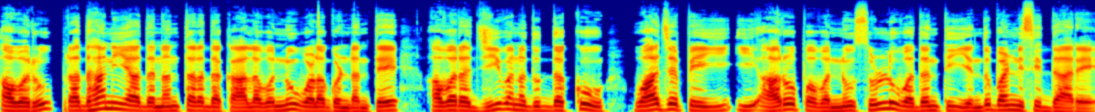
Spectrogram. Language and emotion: Kannada, neutral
